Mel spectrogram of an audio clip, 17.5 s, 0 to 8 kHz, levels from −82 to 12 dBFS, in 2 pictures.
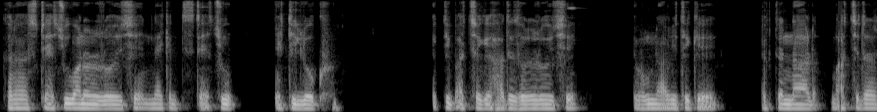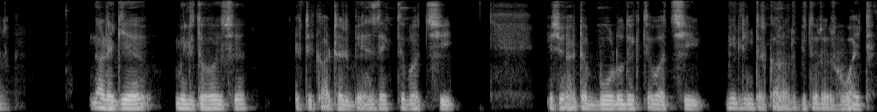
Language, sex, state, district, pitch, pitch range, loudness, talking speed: Bengali, male, West Bengal, North 24 Parganas, 110 Hz, 105-115 Hz, -20 LUFS, 135 wpm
